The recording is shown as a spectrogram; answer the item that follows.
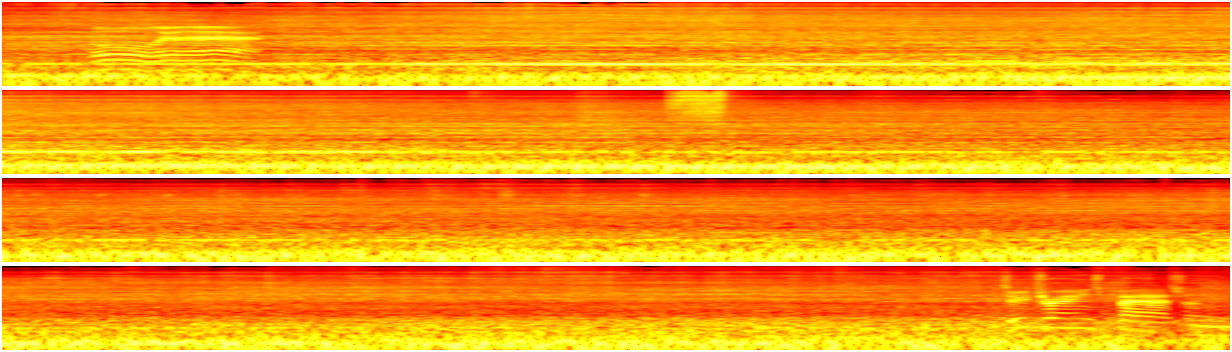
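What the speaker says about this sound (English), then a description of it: "Two trains passing." Two trains passing each other near a rail work zone, their steady loud rumble and rolling wheel noise filling the whole stretch, with a horn-like tone early on and a low engine drone underneath.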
